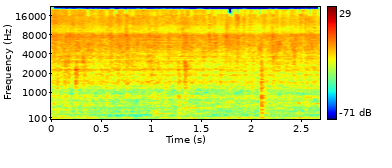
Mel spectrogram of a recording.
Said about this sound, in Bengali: আবার এই মাছেরও কিন্তু আবার তেল ছেটাচ্ছে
